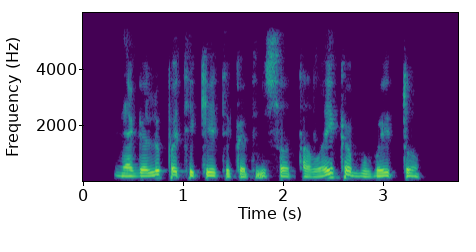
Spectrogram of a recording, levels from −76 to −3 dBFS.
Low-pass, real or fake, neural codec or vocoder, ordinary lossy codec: 5.4 kHz; real; none; MP3, 48 kbps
